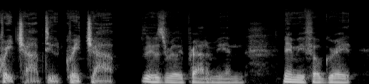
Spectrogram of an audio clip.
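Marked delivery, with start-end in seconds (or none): 0.0-1.2 put-on under-the-breath mutter, lower. Retelling a travel instructor's quiet praise: imitating Charles muttering under his breath. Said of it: "under his breath".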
